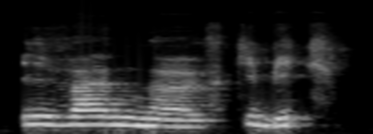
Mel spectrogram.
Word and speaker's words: Ivan Skybyk: Et aujourd'hui, j'ai le très très grand plaisir d'interviewer Ivan Skibic. J'ai bien prononcé. Ah oui, c'est parfait.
